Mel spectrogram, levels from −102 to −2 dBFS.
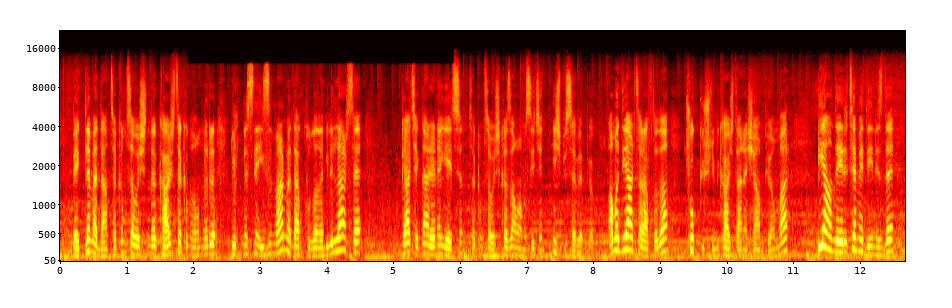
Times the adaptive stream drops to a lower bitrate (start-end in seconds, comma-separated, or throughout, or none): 1.91-5.91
